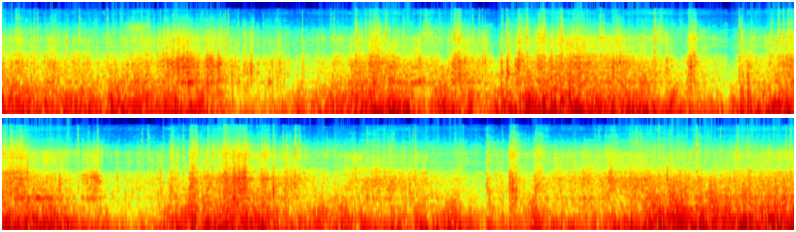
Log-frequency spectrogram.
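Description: Wind rushes loudly past a mountain bike rider.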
